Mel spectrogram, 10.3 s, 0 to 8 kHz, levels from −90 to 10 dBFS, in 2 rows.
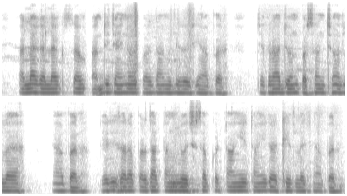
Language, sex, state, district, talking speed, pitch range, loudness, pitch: Maithili, male, Bihar, Bhagalpur, 190 wpm, 115-125 Hz, -39 LUFS, 120 Hz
